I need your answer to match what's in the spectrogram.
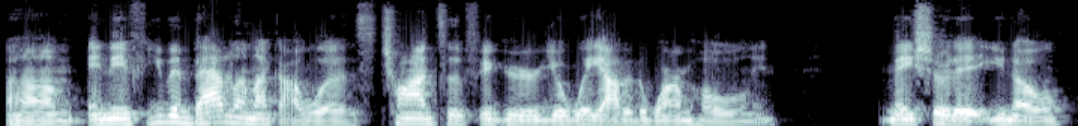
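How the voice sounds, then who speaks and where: An earnest man in his thirties tells his own story of recovery in a mid-pitched voice. He talks reflectively, stopping and restarting often with ums, and turns to encourage his listeners. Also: normal speed, fairly bright tone. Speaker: podcast host. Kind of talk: personal testimony and encouragement.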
